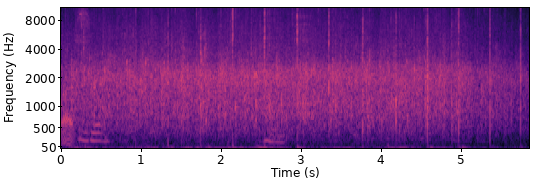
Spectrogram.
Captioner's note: applause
